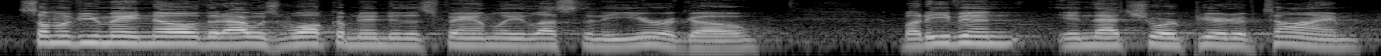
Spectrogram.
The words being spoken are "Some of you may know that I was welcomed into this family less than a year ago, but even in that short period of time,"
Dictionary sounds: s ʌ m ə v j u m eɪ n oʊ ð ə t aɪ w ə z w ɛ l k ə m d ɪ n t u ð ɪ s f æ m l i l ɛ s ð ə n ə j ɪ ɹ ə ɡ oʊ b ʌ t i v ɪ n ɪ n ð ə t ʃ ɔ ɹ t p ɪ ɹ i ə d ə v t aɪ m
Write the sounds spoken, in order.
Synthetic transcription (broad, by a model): s ʌ m ə v j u m eɪ n oʊ ð ə t aɪ w ə z w ɛ l k ə m d ɪ n t u ð ɪ s f æ m l i l ɛ s ð ə n ə j ɪ ɹ ə ɡ oʊ b ʌ t i v ɪ n ɪ n ð ə t ʃ ɔ ɹ t p ɪ ɹ i ə d ə v t aɪ m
